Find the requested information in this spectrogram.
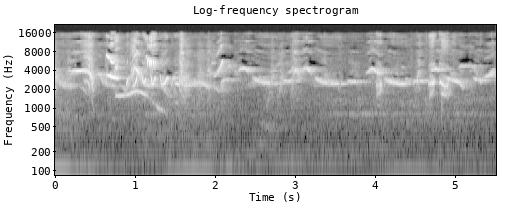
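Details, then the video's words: Oriental magpie-robin kept as a cage bird, singing with its tail fanned: a busy run of warbled, wavering notes, then level sustained whistles with short chips, over a faint low hum. "Choè Than Bạch Bạng Hót Múa Xoè"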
